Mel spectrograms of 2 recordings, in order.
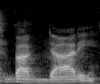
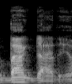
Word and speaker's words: Baghdadi: Abu Baghdadi or something like that. – It's Baghdadi. – Oh, Baghdadi.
